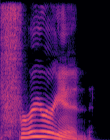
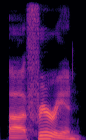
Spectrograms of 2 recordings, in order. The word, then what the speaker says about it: Frieren: Oh, they did Frieren. Huh? Or Frieren, sorry. I don't know why I pronounced it like that.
